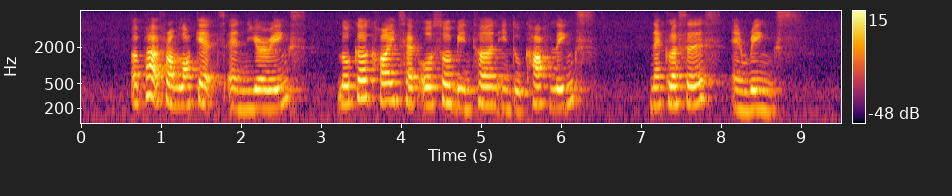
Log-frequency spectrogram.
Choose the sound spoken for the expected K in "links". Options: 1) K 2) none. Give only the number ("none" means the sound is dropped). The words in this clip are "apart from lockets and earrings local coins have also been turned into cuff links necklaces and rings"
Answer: 2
